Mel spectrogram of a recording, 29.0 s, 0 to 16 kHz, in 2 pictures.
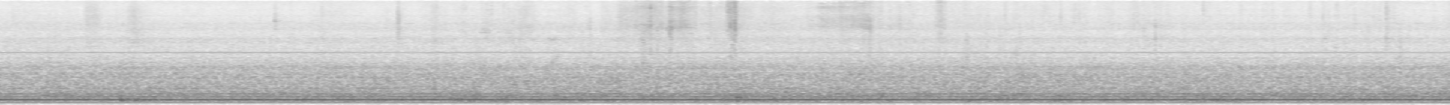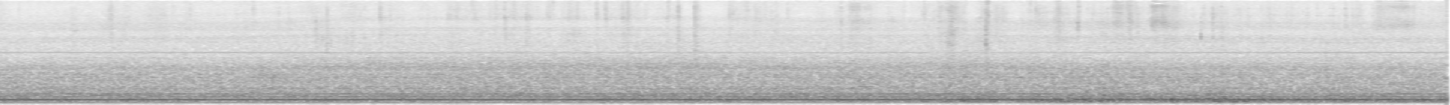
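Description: Inside an E3-series Shinkansen train running on the line: a steady drone with a strong low hum and a faint high whine, a few faint clicks, and a little louder near the end.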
